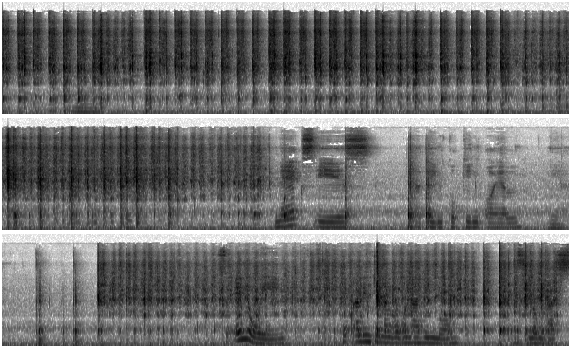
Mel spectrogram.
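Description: A wire whisk beats eggs quickly against a bowl.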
